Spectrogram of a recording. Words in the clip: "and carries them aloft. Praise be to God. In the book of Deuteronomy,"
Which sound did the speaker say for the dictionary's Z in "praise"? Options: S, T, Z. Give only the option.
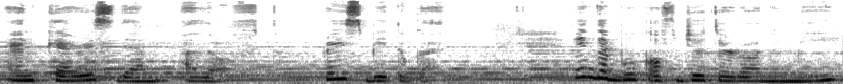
S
